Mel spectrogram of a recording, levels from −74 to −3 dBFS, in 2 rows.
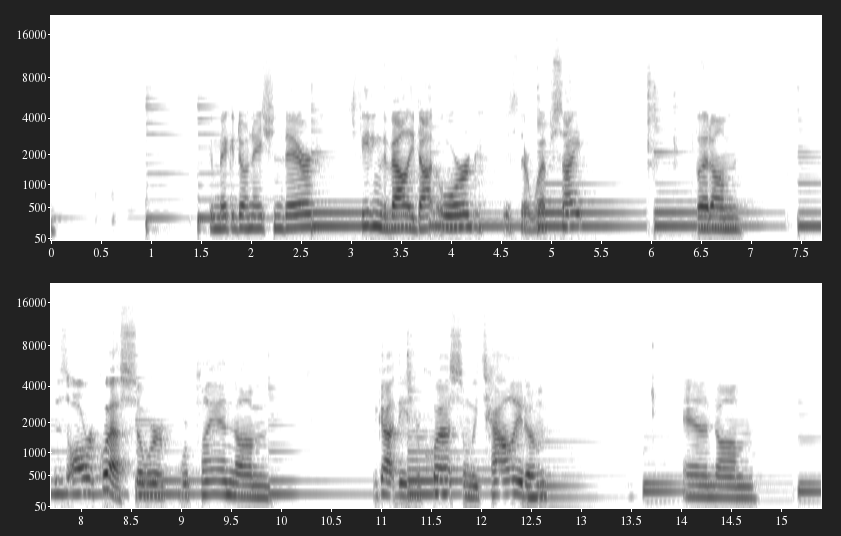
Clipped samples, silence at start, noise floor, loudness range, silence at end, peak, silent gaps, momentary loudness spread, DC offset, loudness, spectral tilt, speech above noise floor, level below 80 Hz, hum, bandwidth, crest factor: under 0.1%; 0 s; -70 dBFS; 4 LU; 0 s; -12 dBFS; none; 18 LU; under 0.1%; -31 LUFS; -6 dB/octave; 40 dB; -70 dBFS; none; 15 kHz; 20 dB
